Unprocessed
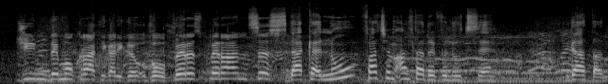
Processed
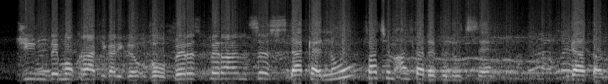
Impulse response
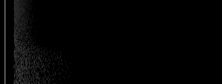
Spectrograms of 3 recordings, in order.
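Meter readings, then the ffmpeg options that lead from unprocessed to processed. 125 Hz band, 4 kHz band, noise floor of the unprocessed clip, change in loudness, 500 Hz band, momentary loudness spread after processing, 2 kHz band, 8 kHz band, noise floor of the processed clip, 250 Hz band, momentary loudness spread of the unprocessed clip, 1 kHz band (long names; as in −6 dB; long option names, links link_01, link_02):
below −10 dB, +5.5 dB, −43 dBFS, +2.5 dB, +3.5 dB, 6 LU, +0.5 dB, +1.0 dB, −37 dBFS, −3.0 dB, 5 LU, +2.5 dB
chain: -filter_complex "[0:a]highpass=frequency=270:width=0.5412,highpass=frequency=270:width=1.3066,equalizer=frequency=650:width_type=q:width=4:gain=6,equalizer=frequency=1800:width_type=q:width=4:gain=-3,equalizer=frequency=3100:width_type=q:width=4:gain=9,lowpass=frequency=7400:width=0.5412,lowpass=frequency=7400:width=1.3066,asplit=2[link_01][link_02];[1:a]atrim=start_sample=2205,adelay=130[link_03];[link_02][link_03]afir=irnorm=-1:irlink=0,volume=-16dB[link_04];[link_01][link_04]amix=inputs=2:normalize=0,acrusher=bits=2:mode=log:mix=0:aa=0.000001"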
